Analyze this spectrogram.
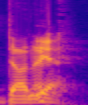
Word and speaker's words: Dunwich: it's spelled dunwich uh dunwich is a real town in scotland pronounced done it um oh okay but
